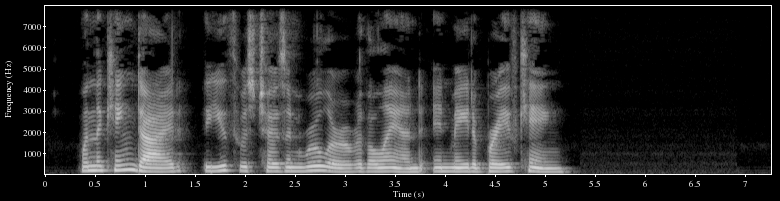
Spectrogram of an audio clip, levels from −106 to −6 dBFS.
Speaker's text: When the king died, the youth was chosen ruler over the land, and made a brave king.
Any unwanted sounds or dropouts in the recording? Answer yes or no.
no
